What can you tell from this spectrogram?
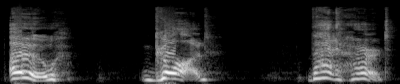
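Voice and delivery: high, loud mock-pained whine; mock wimpy complaint. Vlogger mocking a polite toe-stubber, hammed-up wimpy pain. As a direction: overplay a feeble, clean-mouthed reaction. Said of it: "No, you frickin' wiener".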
